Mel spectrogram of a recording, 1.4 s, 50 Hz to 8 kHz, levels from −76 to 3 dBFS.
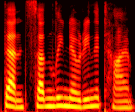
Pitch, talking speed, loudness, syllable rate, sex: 200 Hz, 220 wpm, -19 LUFS, 6.1 syllables/s, female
